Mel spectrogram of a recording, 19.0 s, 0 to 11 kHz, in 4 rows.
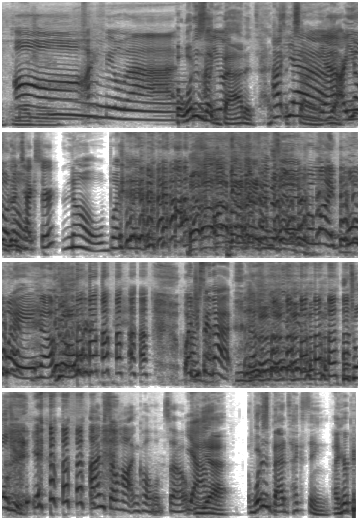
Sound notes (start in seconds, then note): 6.4 people laughing; 12.6 laughs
